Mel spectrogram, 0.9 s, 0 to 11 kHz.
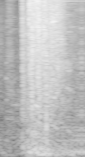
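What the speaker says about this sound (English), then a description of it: "Enemy sniper shooting." An enemy sniper rifle firing in the video game Black Ops 6: a single sharp loud shot with a short rumbling tail, alone and under a second long.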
